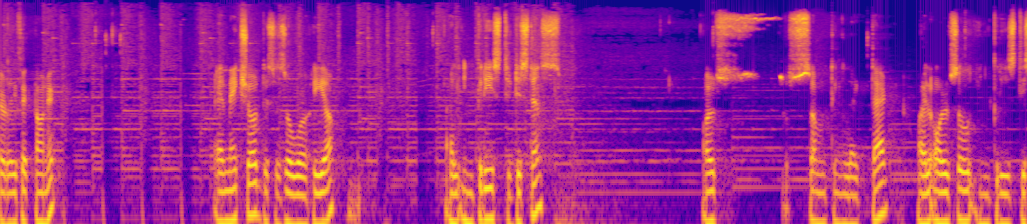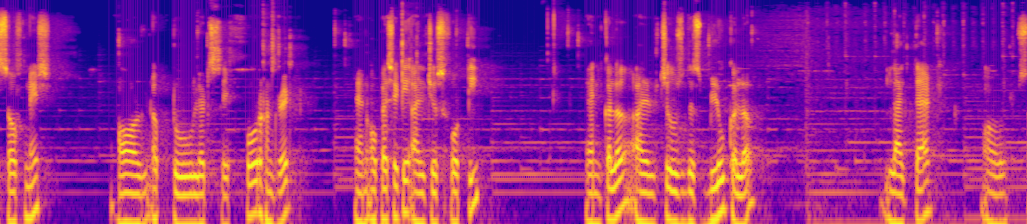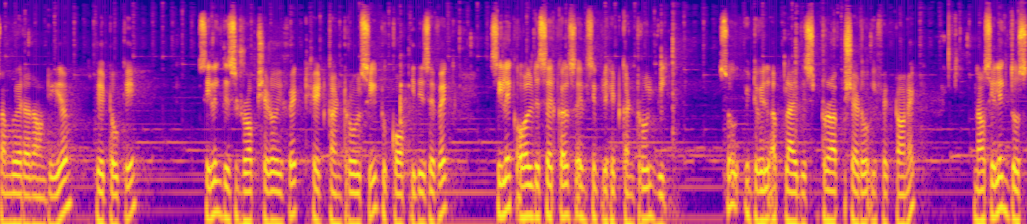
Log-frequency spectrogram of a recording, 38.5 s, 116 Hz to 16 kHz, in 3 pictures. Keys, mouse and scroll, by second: 1.2 click, 5.4-8.8 drag, 8.9-24.5 drag, 9.5-11.1 drag, 24.6-26.8 drag, 26.8 Return, 28.1 click, 29.5 ctrl+c, 31.4 click, 32.3 shift+click, 33.0 ctrl+v, 33.9 space, 36.1-37.6 drag.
